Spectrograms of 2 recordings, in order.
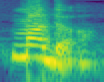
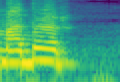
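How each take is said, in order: First: The final r is silent, British style. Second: The final r is clearly pronounced, Indian style.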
